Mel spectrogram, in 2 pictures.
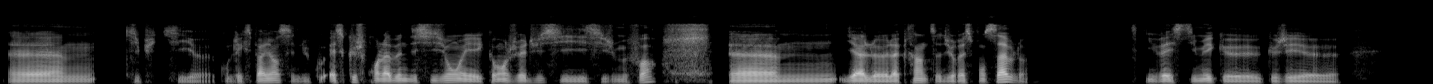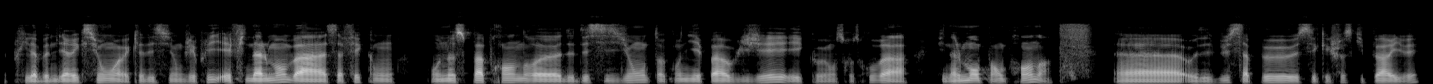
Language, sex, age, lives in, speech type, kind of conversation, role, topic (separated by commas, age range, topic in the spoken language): French, male, 30-34, France, conversation, podcast, guest, Que recommanderais-tu pour lutter contre la paralysie décisionnelle ?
